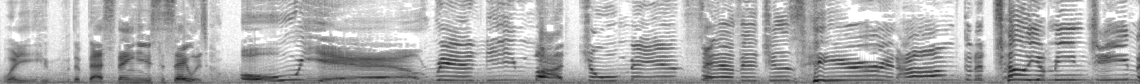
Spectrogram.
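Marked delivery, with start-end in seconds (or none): 2.4-11.4 high, drawn-out gravelly wrestler growl; Macho Man impression. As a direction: stretch every word like a hyped wrestler promo. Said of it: "do an impersonation of him".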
